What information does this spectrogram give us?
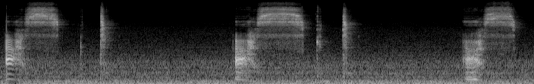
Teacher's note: When it makes an unvoiced sound, then the ed makes the t sound.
